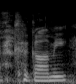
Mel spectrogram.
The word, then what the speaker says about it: Kagame: Legally so next question then you said that kagami is that how you say it kagami kagami yeah kagami that the world was supporting him in 1994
